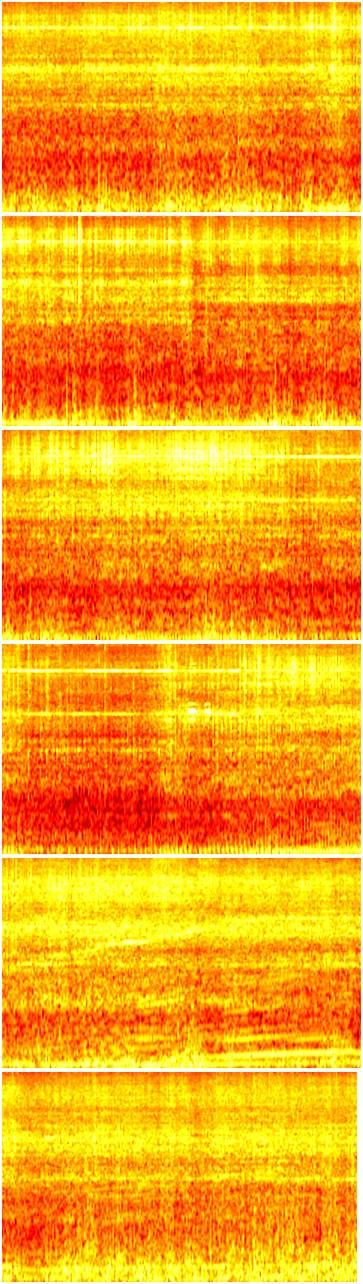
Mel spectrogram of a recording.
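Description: Single-cylinder engine of a KTM Duke motorcycle heard from the saddle while riding, under a rush of wind noise. The engine note settles low near the middle, then the bike pulls away with the pitch rising through the gears, dropping at a shift about two-thirds of the way in and climbing again.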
